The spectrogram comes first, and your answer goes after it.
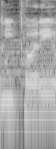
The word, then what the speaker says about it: Nitori: You call it Nitori, which is correct, but Notori is what sounds natural.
